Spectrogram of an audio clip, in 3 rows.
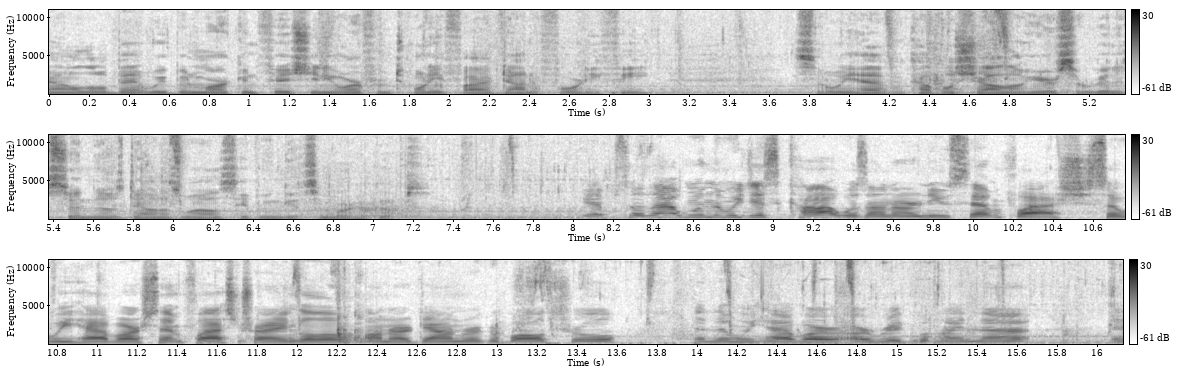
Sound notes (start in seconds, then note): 9.0 boat engine idling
